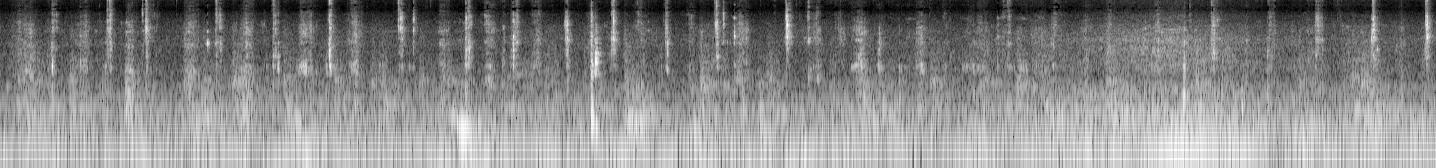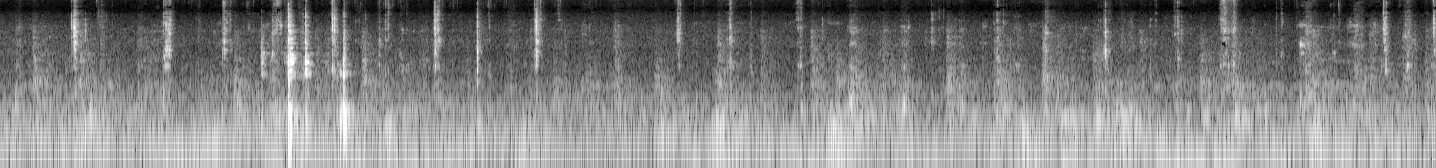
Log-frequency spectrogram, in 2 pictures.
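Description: Close-miked eating sounds: a string of irregular wet clicks and smacks from chewing and lips, with a burst of louder ones a little past halfway.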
